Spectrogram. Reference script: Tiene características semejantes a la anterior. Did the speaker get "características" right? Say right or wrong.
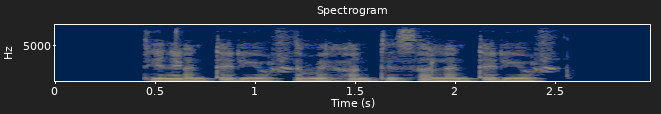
wrong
